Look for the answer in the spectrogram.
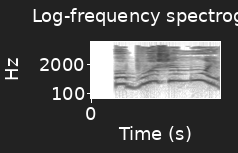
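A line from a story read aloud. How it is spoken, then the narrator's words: Exclaiming. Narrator (Russian): воскликнула Мариса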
